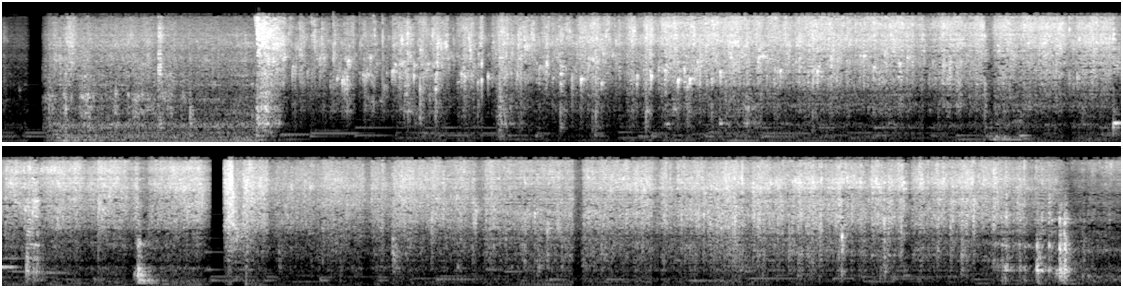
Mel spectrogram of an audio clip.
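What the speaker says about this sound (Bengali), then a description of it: "তো এখন এগুলোকে আমি সব ভেজে নিই" Sliced potatoes and pointed gourd (potol) fry in a pan with a loud, steady sizzle, broken by occasional clinks and scrapes of a spatula stirring against the metal.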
